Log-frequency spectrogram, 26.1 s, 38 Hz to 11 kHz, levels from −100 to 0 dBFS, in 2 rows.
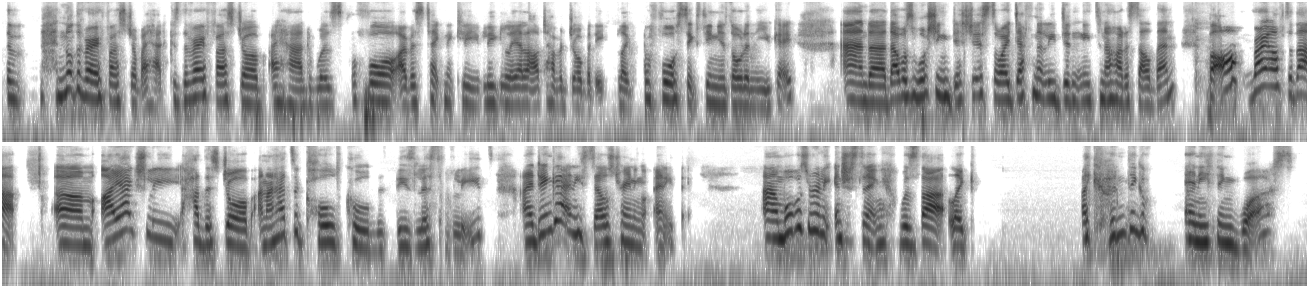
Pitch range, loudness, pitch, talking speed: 185-240 Hz, -25 LUFS, 210 Hz, 225 wpm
